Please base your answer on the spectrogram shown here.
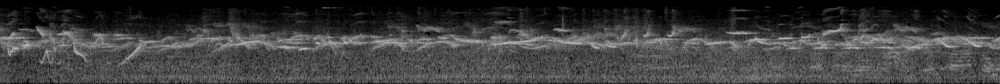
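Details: Song-battle singing from white-rumped shama, showing long changes of voice: a sustained, busy stream of high warbled whistles and quick zigzag notes continues unbroken for ten seconds.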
